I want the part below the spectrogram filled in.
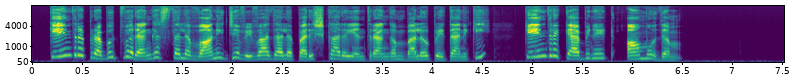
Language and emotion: Telugu, neutral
